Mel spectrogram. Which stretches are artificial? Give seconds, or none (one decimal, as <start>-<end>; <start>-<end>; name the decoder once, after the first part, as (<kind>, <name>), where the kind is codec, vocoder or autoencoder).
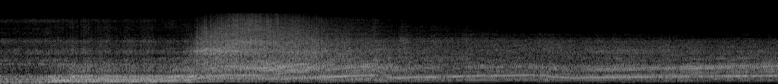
none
